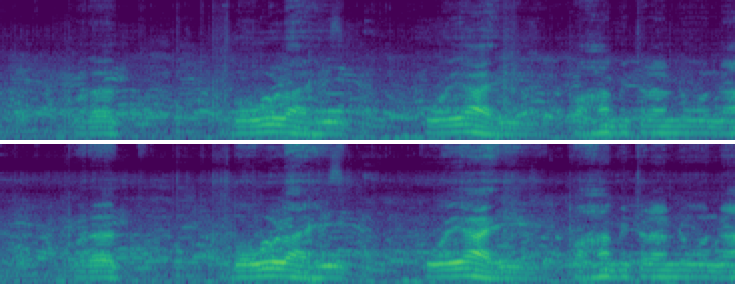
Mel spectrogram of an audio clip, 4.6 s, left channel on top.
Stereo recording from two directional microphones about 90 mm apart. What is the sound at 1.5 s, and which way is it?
A man's voice, 15° left (ahead or behind).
